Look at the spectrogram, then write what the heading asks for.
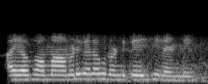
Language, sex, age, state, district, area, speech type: Telugu, female, 18-30, Andhra Pradesh, N T Rama Rao, urban, conversation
